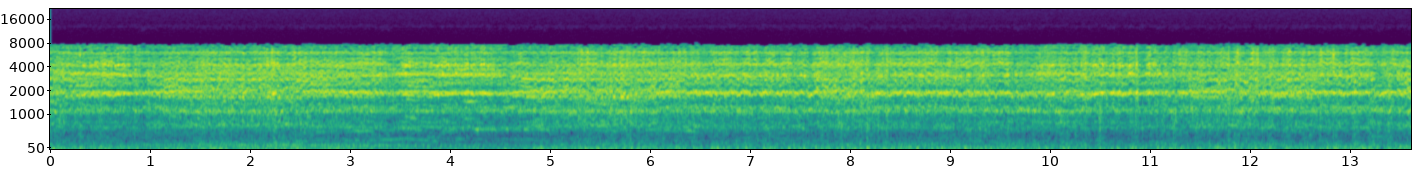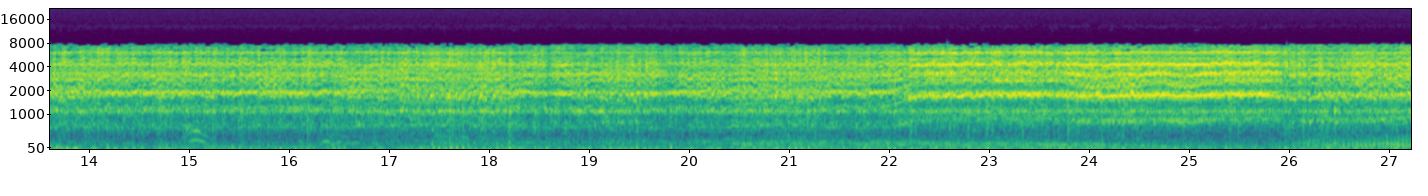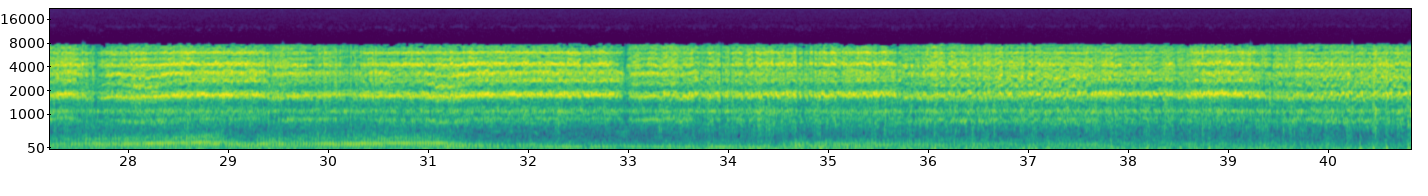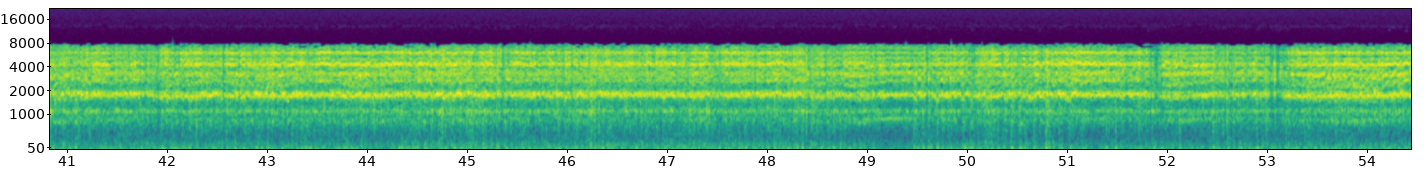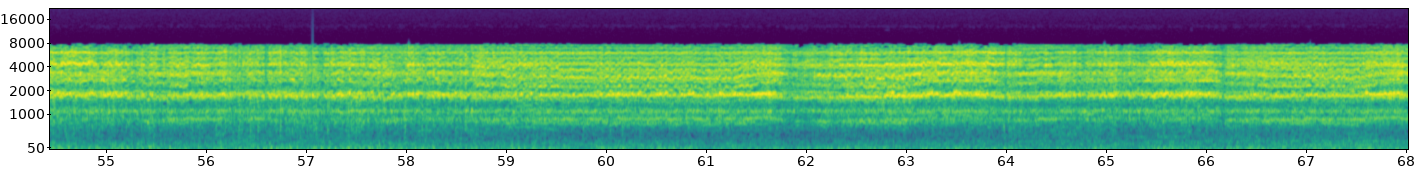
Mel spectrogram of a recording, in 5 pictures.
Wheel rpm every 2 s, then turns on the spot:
160, 160, 160, 160, 160, 160, 160, 160, 160, 160, 160, 220, 220, 220, 220, 230, 230, 230, 220, 230, 220, 220, 230, 230, 230, 230, 230, 230, 230, 220, 210, 220, 230, 220.
none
